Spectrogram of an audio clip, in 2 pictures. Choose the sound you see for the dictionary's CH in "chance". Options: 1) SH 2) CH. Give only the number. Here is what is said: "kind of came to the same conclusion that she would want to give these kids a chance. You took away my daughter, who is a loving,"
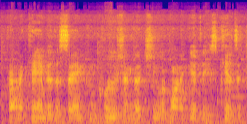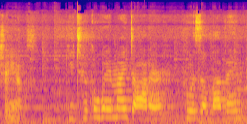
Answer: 2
